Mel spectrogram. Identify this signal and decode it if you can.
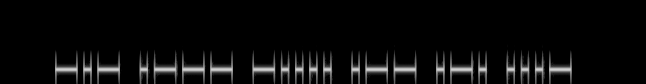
Morse code, heard as a keyed tone, about 17 wpm, 700 Hz. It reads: KJ6WRV
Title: USA Call Signs Repeated 2x 17wpm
